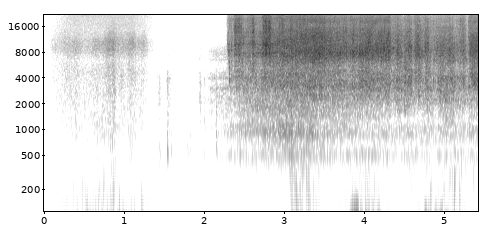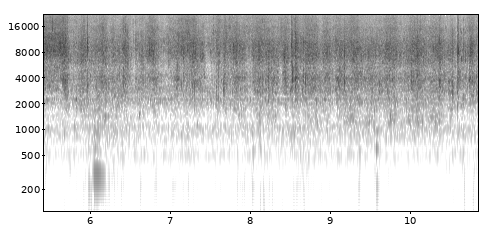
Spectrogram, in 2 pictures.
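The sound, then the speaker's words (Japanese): Hot water gushes from a tap, starting after a brief quiet with a soft click, then running as a loud, steady hiss that continues to the end. “とにかくお湯出します。”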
